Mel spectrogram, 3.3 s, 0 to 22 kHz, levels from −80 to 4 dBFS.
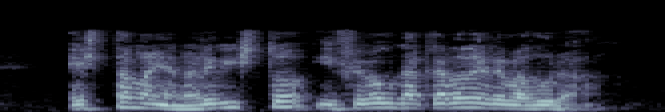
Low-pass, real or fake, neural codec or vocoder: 7.2 kHz; real; none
